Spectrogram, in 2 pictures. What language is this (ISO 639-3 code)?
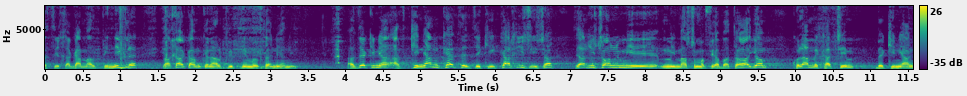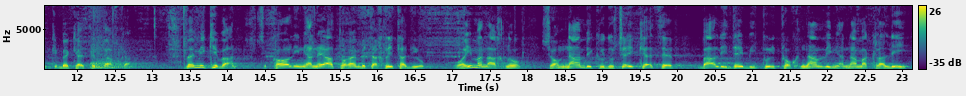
heb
